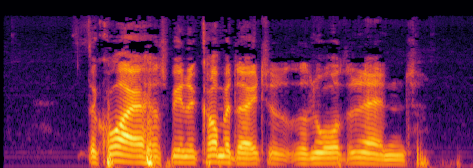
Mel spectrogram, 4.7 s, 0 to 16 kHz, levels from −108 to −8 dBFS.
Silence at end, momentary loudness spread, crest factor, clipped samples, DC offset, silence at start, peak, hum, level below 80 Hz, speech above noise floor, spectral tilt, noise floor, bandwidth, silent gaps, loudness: 0.45 s; 15 LU; 20 dB; under 0.1%; under 0.1%; 0.9 s; 0 dBFS; none; -44 dBFS; 48 dB; -6.5 dB/octave; -67 dBFS; 10.5 kHz; none; -19 LUFS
